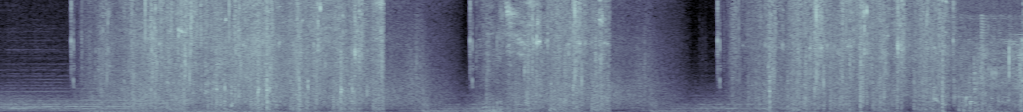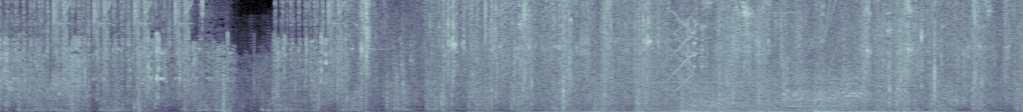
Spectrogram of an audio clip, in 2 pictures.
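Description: A mechanical mount's hooves clatter and thud quickly over the ground.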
